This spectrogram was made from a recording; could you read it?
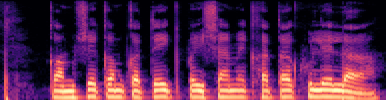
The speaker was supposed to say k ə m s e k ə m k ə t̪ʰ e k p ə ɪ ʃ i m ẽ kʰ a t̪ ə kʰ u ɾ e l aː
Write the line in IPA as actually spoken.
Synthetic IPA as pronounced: k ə m s e k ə m k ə t̪ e k p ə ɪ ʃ a m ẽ kʰ a t̪ a kʰ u l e l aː

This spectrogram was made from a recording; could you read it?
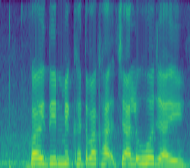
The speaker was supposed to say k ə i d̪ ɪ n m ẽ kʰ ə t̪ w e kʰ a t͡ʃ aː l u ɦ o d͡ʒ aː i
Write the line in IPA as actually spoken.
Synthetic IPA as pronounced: k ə i d̪ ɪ n m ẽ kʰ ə t̪ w a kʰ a t͡ʃ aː l u ɦ o d͡ʒ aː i

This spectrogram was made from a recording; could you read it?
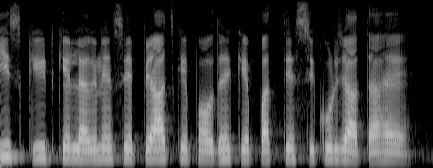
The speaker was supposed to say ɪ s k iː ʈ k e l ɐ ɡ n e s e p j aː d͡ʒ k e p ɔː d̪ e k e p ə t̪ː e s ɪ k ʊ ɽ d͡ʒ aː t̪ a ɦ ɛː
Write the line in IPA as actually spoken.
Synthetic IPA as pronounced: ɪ s k iː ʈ k e l ɐ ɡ n e s e p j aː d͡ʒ k e p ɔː d̪ e k e p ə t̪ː e s ɪ k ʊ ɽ d͡ʒ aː t̪ a ɦ ɛː

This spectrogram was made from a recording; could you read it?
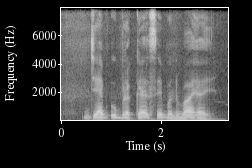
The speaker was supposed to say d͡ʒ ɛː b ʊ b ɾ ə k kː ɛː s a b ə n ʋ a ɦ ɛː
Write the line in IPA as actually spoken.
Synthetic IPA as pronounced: d͡ʒ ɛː b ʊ b ɾ ə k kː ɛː s e b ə n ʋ a ɦ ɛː

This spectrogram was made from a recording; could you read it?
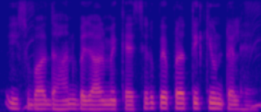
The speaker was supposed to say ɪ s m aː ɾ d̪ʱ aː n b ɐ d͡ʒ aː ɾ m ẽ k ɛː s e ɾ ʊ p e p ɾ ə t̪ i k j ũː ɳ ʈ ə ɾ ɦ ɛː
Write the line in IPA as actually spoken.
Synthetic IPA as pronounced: ɪ s b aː ɾ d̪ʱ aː n b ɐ d͡ʒ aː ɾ m ẽ k ɛː s e ɾ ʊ p e p ɾ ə t̪ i k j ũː ɳ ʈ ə l ɦ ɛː

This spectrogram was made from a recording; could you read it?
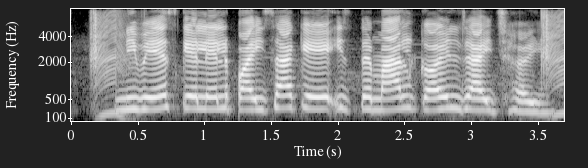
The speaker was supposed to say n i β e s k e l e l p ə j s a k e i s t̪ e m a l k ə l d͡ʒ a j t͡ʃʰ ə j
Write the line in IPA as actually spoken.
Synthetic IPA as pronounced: n i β e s k e l e l p ə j s a k e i s t̪ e m a l k ə l d͡ʒ a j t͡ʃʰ ə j

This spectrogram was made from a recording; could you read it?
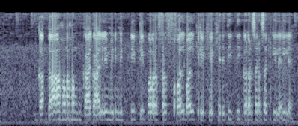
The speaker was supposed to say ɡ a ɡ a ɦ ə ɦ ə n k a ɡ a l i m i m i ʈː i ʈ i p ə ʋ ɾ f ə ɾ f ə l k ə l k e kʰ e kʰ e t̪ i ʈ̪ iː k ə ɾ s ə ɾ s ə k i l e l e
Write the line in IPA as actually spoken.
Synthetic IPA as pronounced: ɡ a ɡ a ɦ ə ɦ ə m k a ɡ a l i m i m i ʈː i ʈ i p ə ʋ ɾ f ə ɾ f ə l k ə l k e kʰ e kʰ e t̪ i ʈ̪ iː k ə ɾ s ə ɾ s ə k i l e l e

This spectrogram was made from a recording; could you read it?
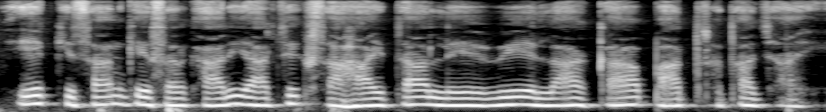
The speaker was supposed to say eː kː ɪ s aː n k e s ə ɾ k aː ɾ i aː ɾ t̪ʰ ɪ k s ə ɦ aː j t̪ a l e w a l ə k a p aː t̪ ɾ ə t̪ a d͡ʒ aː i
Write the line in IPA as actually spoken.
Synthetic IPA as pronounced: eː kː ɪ s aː n k e s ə ɾ k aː ɾ i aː ɾ t̪ʰ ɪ k s ə ɦ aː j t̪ a l e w e l a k a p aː t̪ ɾ ə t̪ a d͡ʒ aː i

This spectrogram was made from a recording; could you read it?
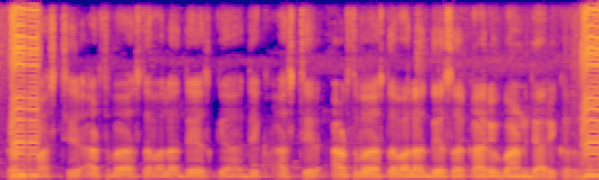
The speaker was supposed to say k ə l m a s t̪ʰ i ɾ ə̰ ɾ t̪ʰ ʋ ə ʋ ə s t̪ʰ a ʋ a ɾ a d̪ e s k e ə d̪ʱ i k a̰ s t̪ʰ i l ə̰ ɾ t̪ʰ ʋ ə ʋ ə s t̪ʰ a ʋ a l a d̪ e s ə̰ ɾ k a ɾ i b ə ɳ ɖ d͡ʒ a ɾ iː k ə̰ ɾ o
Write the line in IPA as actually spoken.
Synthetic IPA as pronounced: k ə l m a s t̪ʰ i ɾ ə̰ ɾ t̪ʰ ʋ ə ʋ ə s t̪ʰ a ʋ a l a d̪ e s k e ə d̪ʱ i k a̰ s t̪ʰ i ɾ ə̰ ɾ t̪ʰ ʋ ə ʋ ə s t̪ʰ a ʋ a l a d̪ e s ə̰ ɾ k a ɾ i b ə ɳ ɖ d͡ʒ a ɾ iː k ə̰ ɾ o

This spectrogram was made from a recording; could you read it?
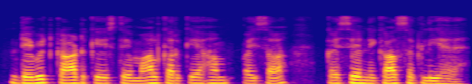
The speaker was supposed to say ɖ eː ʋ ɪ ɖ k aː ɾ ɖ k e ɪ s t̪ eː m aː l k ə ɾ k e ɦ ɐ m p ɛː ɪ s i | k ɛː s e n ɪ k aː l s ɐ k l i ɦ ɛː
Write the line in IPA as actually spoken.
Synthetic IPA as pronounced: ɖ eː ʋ ɪ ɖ k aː ɾ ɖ k e ɪ s t̪ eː m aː l k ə ɾ k e ɦ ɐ m p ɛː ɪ s a | k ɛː s e n ɪ k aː l s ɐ k l i ɦ ɛː

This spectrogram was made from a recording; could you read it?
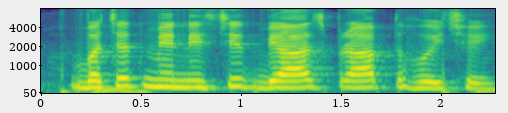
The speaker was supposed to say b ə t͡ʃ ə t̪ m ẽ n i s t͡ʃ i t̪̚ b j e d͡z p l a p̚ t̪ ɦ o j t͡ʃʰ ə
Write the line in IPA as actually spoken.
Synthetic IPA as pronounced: b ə t͡ʃ ə t̪ m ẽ n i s t͡ʃ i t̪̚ b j a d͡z p ɾ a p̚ t̪ ɦ o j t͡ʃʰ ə

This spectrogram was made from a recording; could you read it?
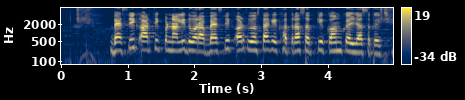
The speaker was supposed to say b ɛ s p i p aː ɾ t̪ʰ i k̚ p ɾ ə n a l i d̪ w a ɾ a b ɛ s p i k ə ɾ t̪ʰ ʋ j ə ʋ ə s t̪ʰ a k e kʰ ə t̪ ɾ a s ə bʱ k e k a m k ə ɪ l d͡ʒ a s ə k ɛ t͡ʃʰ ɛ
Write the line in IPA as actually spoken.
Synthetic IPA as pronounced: b ɛ s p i k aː ɾ t̪ʰ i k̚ p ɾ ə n a l i d̪ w a ɾ a b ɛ s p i k ə ɾ t̪ʰ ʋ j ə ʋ ə s t̪ʰ a k e kʰ ə t̪ ɾ a s ə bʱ k e k ə m k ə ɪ l d͡ʒ a s ə k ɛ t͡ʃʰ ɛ

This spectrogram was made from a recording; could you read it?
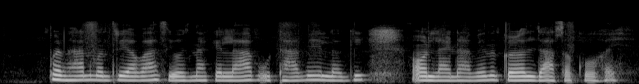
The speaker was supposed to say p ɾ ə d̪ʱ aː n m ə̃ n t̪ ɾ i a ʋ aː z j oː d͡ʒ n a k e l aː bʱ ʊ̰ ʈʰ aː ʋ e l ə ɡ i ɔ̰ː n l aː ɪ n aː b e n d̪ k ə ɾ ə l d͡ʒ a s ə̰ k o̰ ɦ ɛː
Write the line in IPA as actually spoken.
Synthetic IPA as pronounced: p ɾ ə d̪ʱ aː n m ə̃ n t̪ ɾ i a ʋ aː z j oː d͡ʒ n a k e l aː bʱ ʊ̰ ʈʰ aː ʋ e l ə ɡ i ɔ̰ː n l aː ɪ n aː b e n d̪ k ə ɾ ə l d͡ʒ a s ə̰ k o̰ ɦ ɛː

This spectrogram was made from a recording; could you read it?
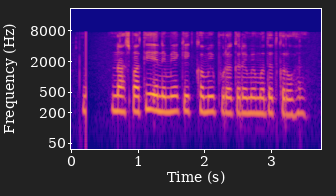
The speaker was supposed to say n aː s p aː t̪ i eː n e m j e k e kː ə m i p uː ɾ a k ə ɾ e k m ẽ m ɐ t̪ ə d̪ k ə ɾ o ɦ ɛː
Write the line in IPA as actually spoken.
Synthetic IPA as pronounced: n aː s p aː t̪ i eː n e m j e k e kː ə m i p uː ɾ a k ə ɾ e m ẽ m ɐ d̪ ə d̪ k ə ɾ o ɦ ɛː

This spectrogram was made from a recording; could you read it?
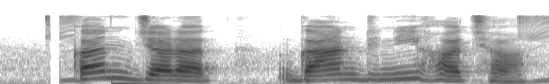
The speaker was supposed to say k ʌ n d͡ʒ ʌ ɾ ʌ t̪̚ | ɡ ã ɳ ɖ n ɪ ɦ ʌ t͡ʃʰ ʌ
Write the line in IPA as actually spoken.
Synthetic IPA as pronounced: k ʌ n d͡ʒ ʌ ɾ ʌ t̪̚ | ɡ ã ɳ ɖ n i ɦ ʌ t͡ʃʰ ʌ

